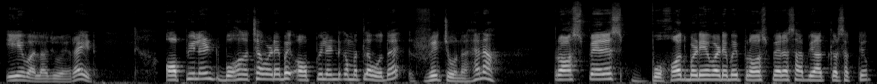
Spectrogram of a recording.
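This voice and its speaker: Slightly hoarse woman teaching vocabulary. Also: on the high side. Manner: explains words in Hindi mixed with English, often asks "है ना" and calls students "bhai"; reads English example sentences slowly and carefully. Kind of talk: vocabulary lesson for entrance exams.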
